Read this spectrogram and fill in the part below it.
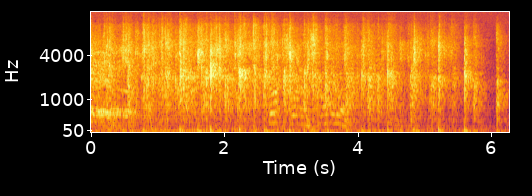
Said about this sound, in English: Are you sitting down? Are you comfortable? And I want a big cheer for this.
